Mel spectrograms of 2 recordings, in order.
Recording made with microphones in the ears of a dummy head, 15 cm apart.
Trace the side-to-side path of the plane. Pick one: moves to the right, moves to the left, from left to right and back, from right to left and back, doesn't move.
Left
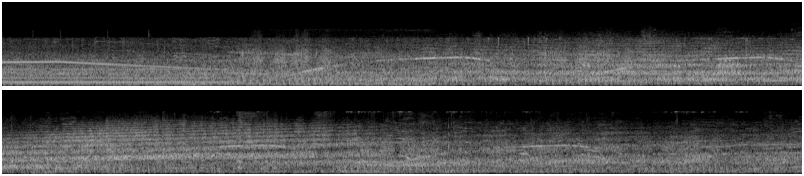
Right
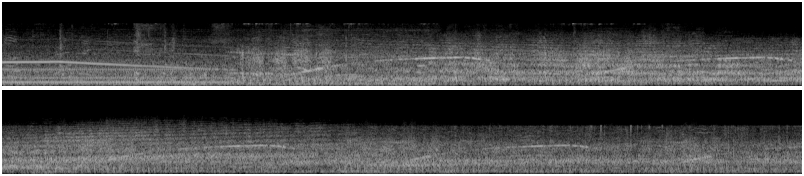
moves to the left.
